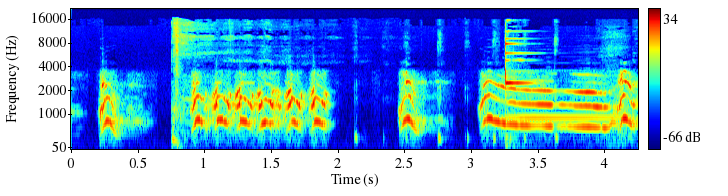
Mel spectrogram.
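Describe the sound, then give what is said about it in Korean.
A person imitates a puppy as a requested animal-sound impression to win a gift: a quick yelp, then a rapid string of high yapping barks, a few short squeaks, and a long, drawn-out whining cry at the end, fairly loud. “개구리 좋아하고 또, 또 있어요? 강아지요? 강아지.”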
